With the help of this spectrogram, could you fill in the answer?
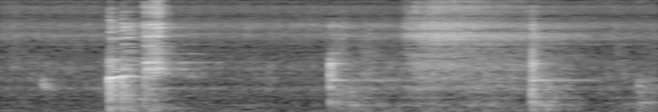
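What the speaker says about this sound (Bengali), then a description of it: "এখন আমরা বাগদা চিংড়ি মাছ দিয়ে দেব।" Tiger prawns tip into hot oil and masala in a pan, giving a few sharp clattering stirs with scattered clinks over a soft, steady sizzle, close and moderately loud.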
